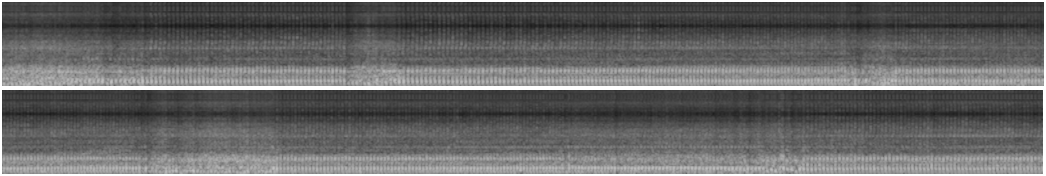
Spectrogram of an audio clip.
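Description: A small kart engine buzzes loudly close by, rising and falling in pitch.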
